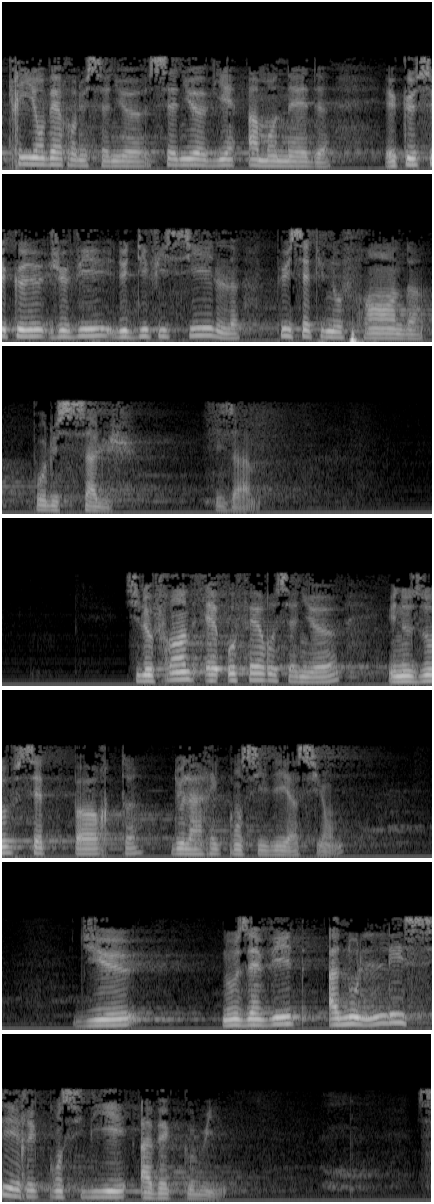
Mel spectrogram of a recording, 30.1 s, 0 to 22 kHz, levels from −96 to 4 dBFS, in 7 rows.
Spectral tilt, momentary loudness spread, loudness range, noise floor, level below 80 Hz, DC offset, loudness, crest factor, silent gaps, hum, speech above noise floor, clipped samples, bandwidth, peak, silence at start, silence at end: -4.5 dB/octave; 16 LU; 9 LU; -64 dBFS; -44 dBFS; under 0.1%; -32 LUFS; 22 dB; none; none; 33 dB; under 0.1%; 6 kHz; -10 dBFS; 0 s; 0 s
